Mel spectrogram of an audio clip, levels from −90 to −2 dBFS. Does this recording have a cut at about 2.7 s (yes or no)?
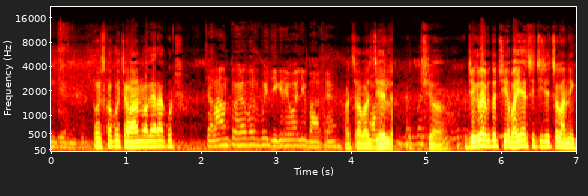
no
